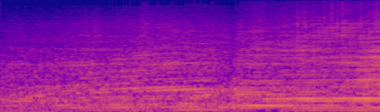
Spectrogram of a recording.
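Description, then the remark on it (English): Barry Ferber's DC Motorcycles Yamaha racing motorcycle revs hard and pulls away as he sets off in a race, its loud buzzing whine climbing in pitch as it accelerates, steady throughout with no voices. “Barry Ferber next away on the DC Motorcycles Yamaha, eighth in qualifying.”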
